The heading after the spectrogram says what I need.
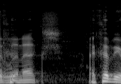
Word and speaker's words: Linux: There's like different ways of pronouncing things. It's like you have Linux. Linux. Like everybody says Linux, right? For what? LENNOX?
